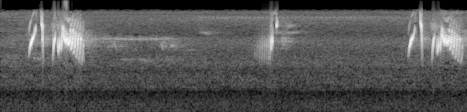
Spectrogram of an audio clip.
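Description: Willow Flycatcher giving its wheezy, burry two-part song, a sneezy "fitz-bew," repeated twice about four seconds apart, with a fainter note between.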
